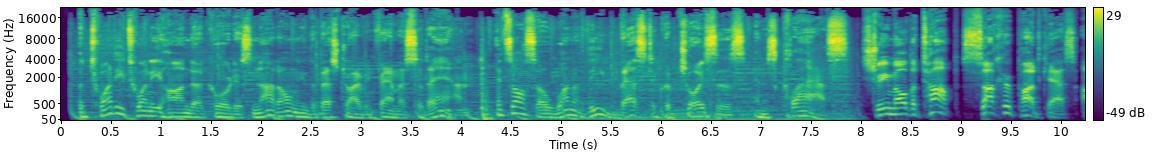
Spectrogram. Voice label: vo commercial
